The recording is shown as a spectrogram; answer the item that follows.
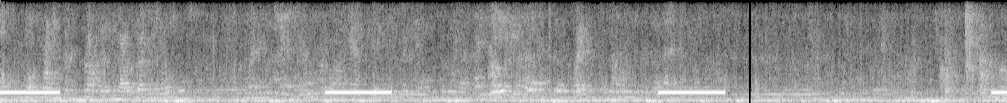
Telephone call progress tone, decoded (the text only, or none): ringback tone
